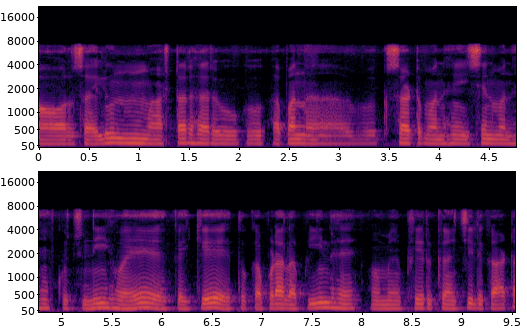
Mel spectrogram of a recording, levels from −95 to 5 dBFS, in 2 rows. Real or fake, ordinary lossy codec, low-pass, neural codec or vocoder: real; none; 7.2 kHz; none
